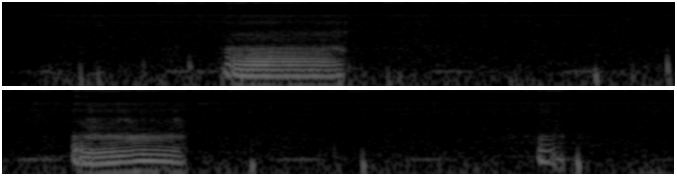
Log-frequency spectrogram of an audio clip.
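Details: Chihuahua dog snoring loudly: three buzzy, nasal snores of about half a second each, rich in stacked tones, coming every two to three seconds, with soft breathing and low rumbling between them.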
